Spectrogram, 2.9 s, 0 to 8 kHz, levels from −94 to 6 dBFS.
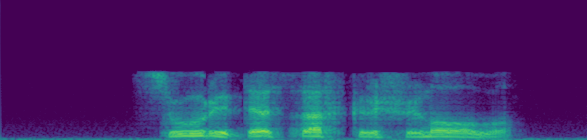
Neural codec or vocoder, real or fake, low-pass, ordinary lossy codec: autoencoder, 22.05 kHz, a latent of 192 numbers a frame, VITS, trained on many speakers; fake; 7.2 kHz; AAC, 16 kbps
